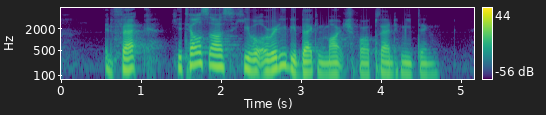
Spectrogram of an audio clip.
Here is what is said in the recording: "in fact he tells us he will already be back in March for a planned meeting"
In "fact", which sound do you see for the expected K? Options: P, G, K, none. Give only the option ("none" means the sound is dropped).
K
